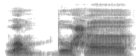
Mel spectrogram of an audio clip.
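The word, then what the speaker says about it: وَالضُّحَى: ওয়াদ-দুহা। ওয়াদ-দুহা। দদের উচ্চারণটা ওয়াদ্দু তু বললে শুধু দাল হয়ে যাবে।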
